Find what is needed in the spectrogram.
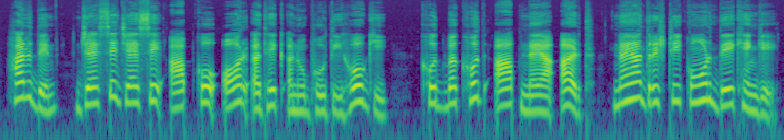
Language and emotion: Hindi, neutral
